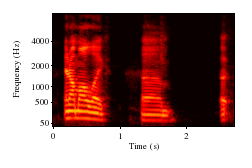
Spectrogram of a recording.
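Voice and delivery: ordinary talk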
